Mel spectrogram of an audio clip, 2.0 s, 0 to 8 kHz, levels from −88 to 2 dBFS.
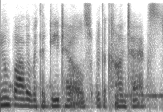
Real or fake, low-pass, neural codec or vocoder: fake; 7.2 kHz; codec, 16 kHz, 2 kbps, FreqCodec, smaller model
